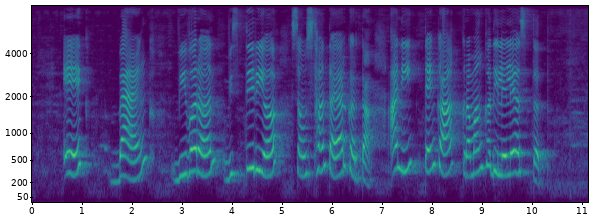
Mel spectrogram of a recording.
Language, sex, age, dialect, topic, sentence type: Marathi, female, 18-24, Southern Konkan, banking, statement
